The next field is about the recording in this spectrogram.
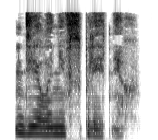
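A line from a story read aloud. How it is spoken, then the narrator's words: Sighing. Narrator (Russian): вздохнула Селеста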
